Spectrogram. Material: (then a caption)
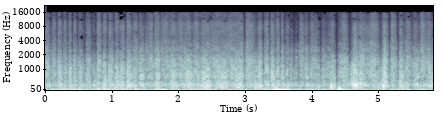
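Foam. Long nails on both hands scratch and rub the sides of a black foam windscreen on a silver microphone. The result is a dense, muffled scratching and rustling that sits mostly in the low end, with a few louder brushes standing out from the steady texture.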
